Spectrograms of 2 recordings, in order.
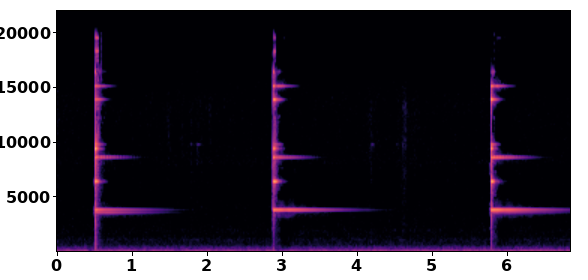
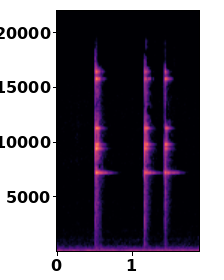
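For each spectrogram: First: Three high, bright pings near 3.8 kHz, each ringing clearly before fading: a genuine silver coin. Second: Three bright, high clicks that stop almost at once; no lasting ping, so the coin is not real silver.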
